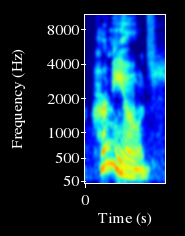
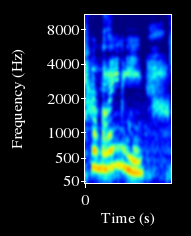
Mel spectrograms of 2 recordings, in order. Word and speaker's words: Hermione: to say it so everyone else was kind of like her me own and I was too shy to speak up and be like guys I think it's Hermione um but I remember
